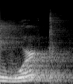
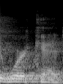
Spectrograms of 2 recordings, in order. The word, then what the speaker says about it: worked: she worked for okay ed is gonna sound here as if it were a t when she worked for the government okay you don't say workhead here okay and she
